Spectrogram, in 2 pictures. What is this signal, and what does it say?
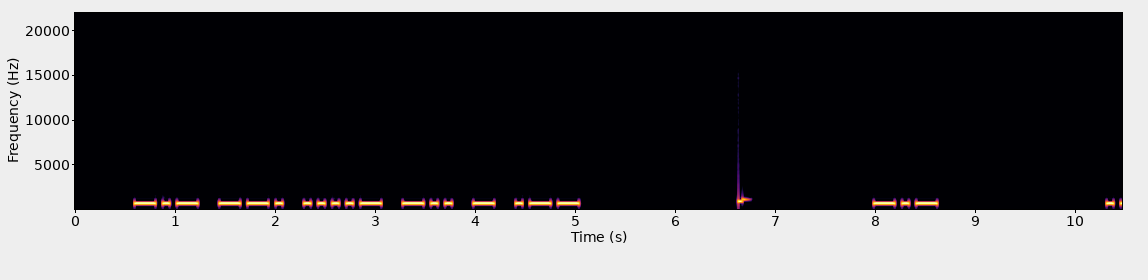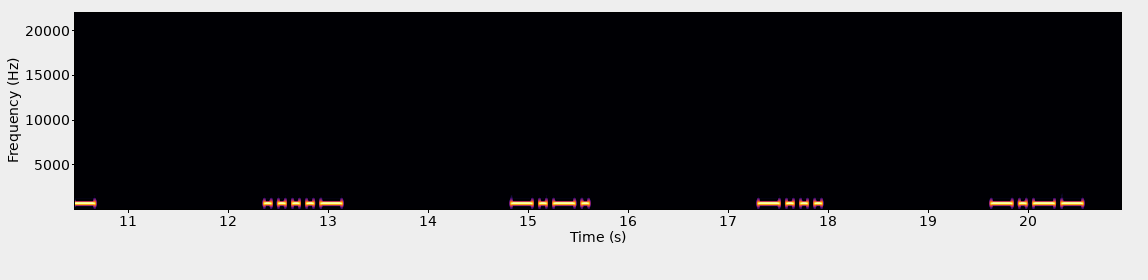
Morse code, heard as a keyed tone, about 17 wpm, spaced as for 7 wpm, 700 Hz. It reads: KG4DTW KA4CBY
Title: USA Call Signs - 6 Characters - 8x Character Spacing - 17wpm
